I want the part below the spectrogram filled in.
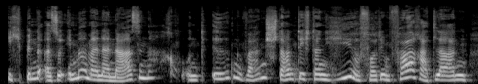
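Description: A woman's voice: a little high, lively intonation, normal speed, husky. An actress playing a grumpy, gloomy female clown in a children's radio play, talking in a sulky, self-pitying way. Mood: glum.

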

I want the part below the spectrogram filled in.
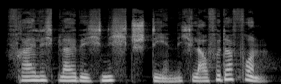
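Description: A woman reading an audiobook aloud, voicing a gentle mother forest animal who speaks calmly and reassuringly. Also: lowish voice, measured pace, vocal fry, husky, heavily acted. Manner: calm, reassuring.

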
